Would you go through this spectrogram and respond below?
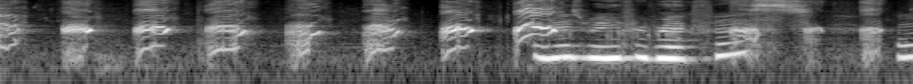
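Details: Litter of five Blenheim Cavalier King Charles Spaniel puppies, born at New Year, barking in an indoor pen: high, sharp little barks repeated about three per second, broken by a longer steady whine, then more barks.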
